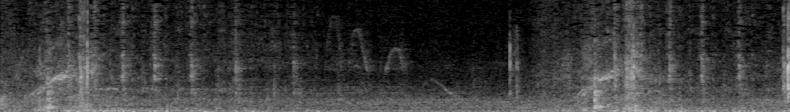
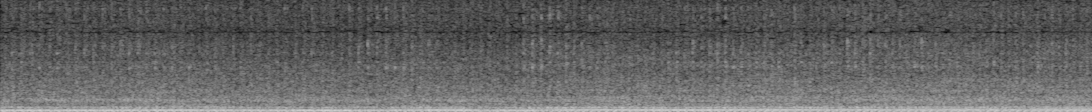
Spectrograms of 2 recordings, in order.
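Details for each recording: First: Husqvarna push mower with auto choke, sat a long time: two pull-cord rips spin the engine with a whirring rasp but it never fires; cranks but fails to start, later helped by carb cleaner. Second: Husqvarna push mower with a Honda engine, throttle raised to slightly higher rpm for better cooling: even, steady single-cylinder drone rising slightly in pitch; runs smoothly, normal running.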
